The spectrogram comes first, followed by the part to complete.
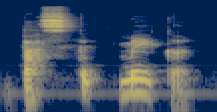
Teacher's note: T sound in these three cases is assimilated and it's coming out as P · T in combination with M changes to P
